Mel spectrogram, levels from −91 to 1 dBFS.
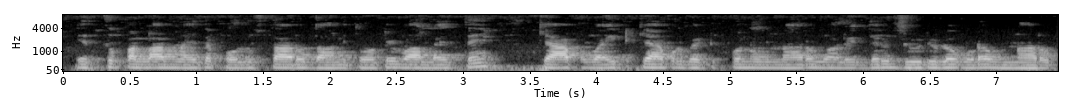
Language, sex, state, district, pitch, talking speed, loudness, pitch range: Telugu, male, Telangana, Nalgonda, 125 Hz, 150 wpm, -24 LUFS, 120-130 Hz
